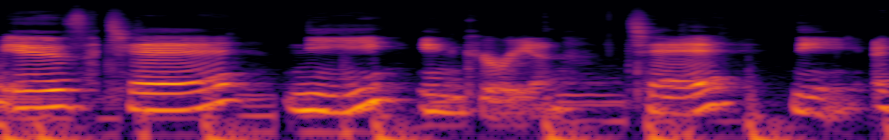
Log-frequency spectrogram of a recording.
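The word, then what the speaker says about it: Jennie: is the next Jenny her stage name is Ted knee in Korean Ted knee I think there was no difference between English and Korean pronunciation her stage name is Jenny everyone knows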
